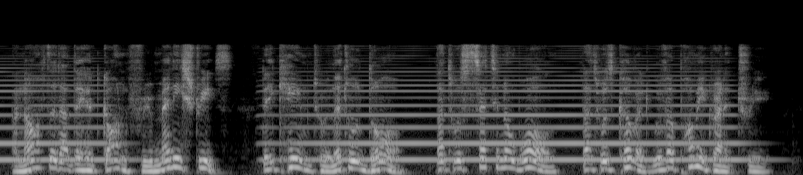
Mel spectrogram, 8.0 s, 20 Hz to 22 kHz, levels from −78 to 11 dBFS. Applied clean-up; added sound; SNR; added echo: none; Bowed string instrument; 6 dB; reverberation time 0.4 s.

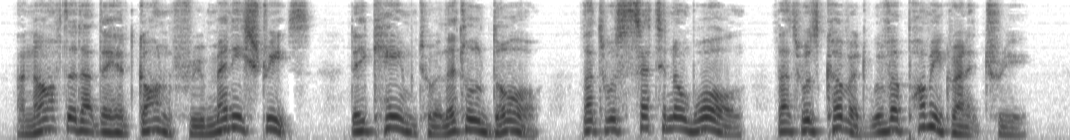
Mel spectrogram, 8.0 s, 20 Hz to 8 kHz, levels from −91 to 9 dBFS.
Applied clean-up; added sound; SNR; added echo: none; none; none; none.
